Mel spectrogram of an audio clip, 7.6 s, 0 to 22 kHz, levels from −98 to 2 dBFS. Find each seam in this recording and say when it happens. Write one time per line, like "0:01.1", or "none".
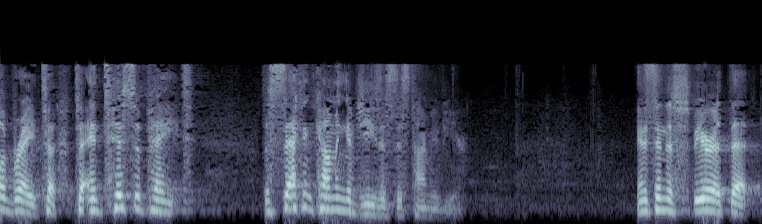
none

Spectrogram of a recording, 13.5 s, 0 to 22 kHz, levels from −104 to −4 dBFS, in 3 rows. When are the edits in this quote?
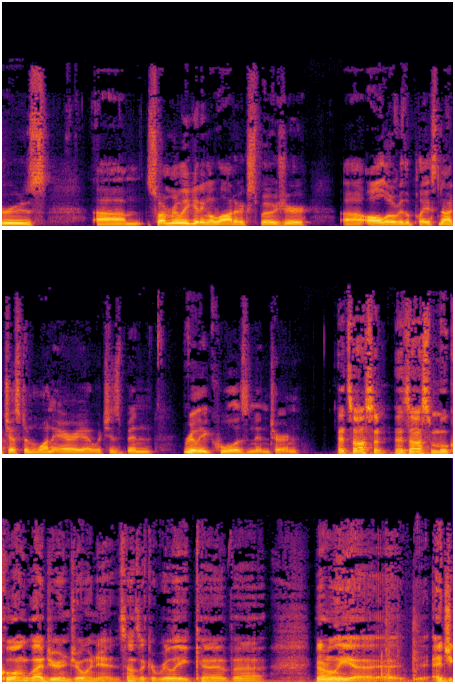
none

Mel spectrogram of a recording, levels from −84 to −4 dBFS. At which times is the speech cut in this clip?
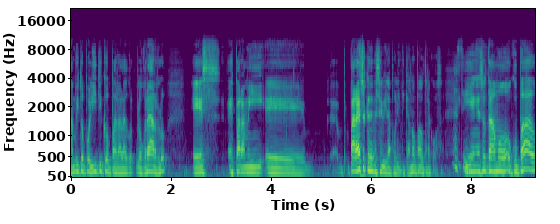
0:03.1

